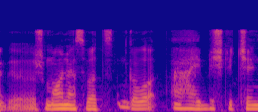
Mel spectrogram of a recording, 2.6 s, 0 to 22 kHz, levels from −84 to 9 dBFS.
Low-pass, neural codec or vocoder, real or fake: 7.2 kHz; codec, 16 kHz in and 24 kHz out, 2.2 kbps, FireRedTTS-2 codec; fake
